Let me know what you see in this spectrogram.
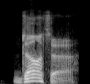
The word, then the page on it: darter: British English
